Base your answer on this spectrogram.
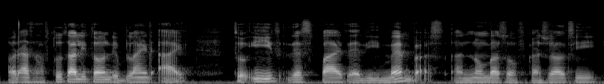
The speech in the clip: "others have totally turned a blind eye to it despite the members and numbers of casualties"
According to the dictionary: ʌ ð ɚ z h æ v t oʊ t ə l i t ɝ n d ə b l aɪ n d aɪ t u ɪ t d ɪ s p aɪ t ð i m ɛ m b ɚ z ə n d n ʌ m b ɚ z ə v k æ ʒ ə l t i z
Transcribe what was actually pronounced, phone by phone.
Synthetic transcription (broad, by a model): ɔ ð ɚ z h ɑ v t oʊ t ə l i t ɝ n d ə b l aɪ n d aɪ t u ɪ t d ɪ s p aɪ t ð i m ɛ m b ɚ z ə n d n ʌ m b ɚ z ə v k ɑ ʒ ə l t i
